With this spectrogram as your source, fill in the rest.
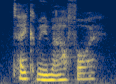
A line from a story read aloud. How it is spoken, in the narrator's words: he whispers in Draco's ear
